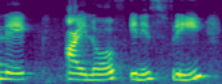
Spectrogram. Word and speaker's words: Innisfree: the lake oil ऑफ इनस फ्री इनस फ्री एक जगह का नाम है इसमें एस साइलेंट है इसको पढ़ेंगे द लेक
